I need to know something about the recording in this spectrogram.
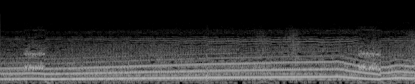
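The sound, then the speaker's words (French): A synthetic car engine from a racing game drones steadily, its pitch climbing slowly, then dipping and rising again near the end, loud and continuous with no talking. “Regardez le décor, sa vitesse de défilement, écoutez le bruit du moteur.”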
